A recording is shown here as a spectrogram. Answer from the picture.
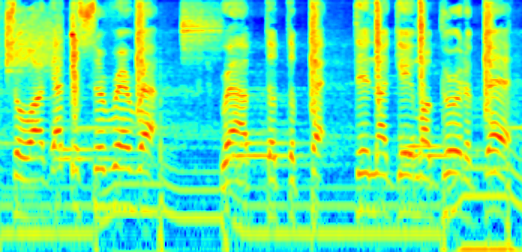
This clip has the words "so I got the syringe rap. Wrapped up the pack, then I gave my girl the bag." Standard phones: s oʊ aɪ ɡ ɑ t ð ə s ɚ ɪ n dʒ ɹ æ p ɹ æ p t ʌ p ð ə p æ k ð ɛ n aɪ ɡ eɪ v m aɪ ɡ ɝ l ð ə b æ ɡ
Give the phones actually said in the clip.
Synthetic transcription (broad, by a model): s oʊ aɪ ɡ ɑ t ð ə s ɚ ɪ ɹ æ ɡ ɹ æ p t ʌ p ð ə b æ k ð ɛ n aɪ ɡ eɪ v m aɪ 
